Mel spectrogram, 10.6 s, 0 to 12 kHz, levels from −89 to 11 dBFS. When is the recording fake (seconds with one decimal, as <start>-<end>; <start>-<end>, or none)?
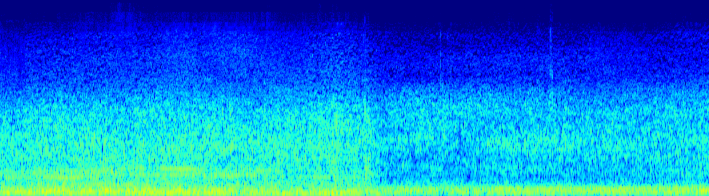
2.4-4.5; 8.8-9.7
